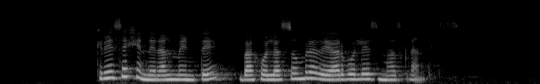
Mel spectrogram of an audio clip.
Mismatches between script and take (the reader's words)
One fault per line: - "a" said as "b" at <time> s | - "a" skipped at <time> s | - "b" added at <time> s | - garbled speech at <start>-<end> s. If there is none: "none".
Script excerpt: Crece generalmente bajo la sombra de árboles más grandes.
none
